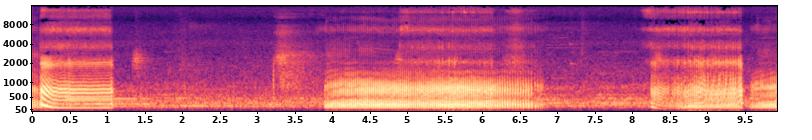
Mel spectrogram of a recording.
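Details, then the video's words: Sleeping pugs in bed snoring, opening with a brief higher whine-like tone, then heavy buzzy rasping snores and softer breaths alternating irregularly in a quiet room. "My pugs snoring!"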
